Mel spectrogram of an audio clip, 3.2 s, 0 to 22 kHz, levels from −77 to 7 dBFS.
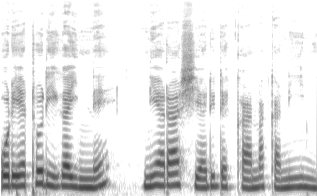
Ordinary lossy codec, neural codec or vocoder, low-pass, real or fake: none; vocoder, 44.1 kHz, 128 mel bands every 512 samples, BigVGAN v2; none; fake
